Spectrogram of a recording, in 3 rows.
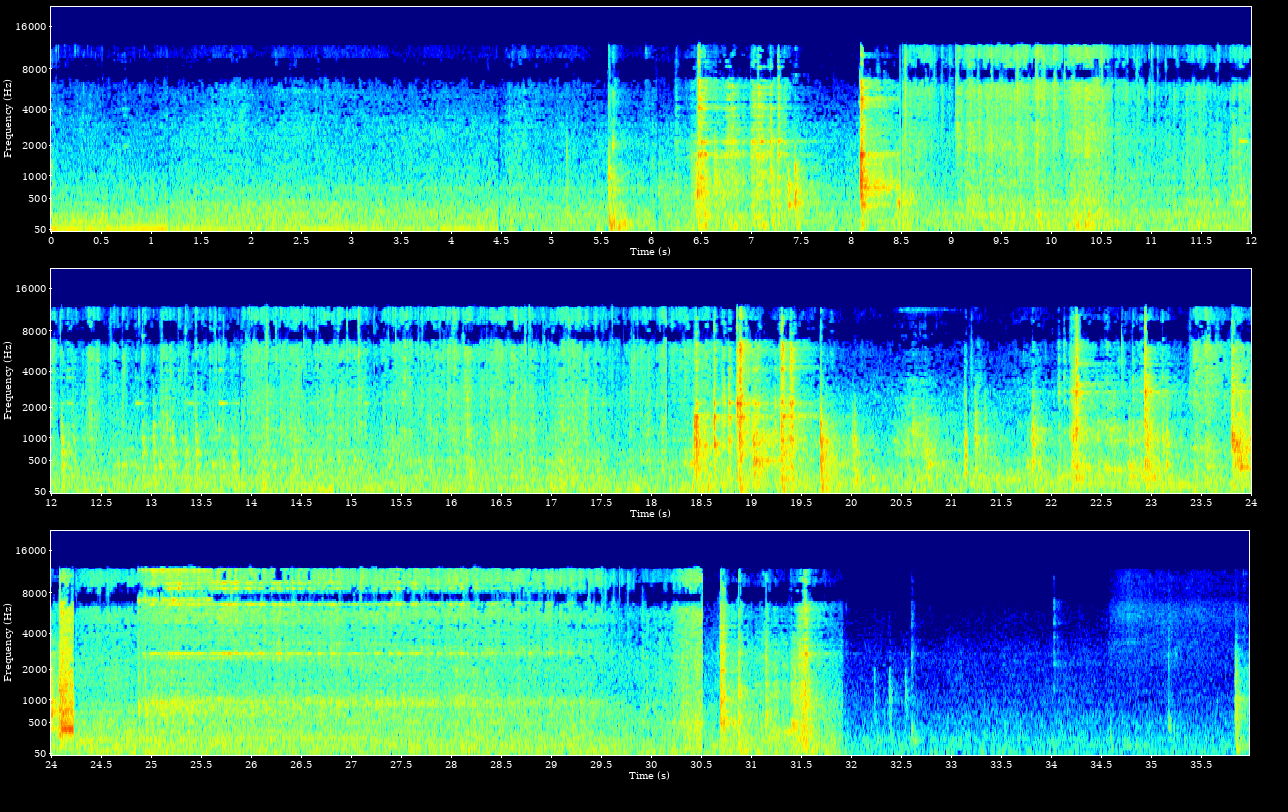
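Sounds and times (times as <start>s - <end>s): objects knocking and clinking: 11.7s - 14.3s.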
